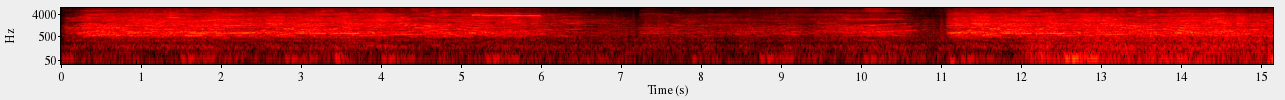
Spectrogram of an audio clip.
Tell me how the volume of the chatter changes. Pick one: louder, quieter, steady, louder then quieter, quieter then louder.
quieter then louder.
